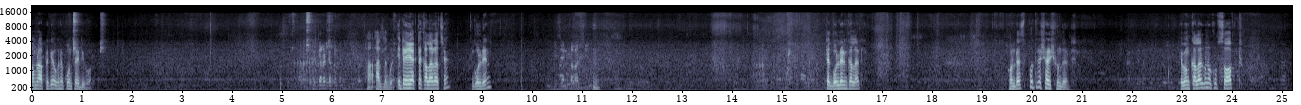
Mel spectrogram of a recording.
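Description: Silk fabric rustles as it is unfolded and spread out.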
